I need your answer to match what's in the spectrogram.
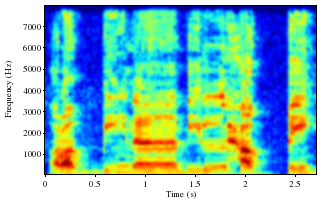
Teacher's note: سي دي ربنا بالحق واللام بالحق قمريه لان بعدها حرف متحرك ولما تكون اللام قمريه يجب ان يجري فيها صوت فتره زمنيه بسيطه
